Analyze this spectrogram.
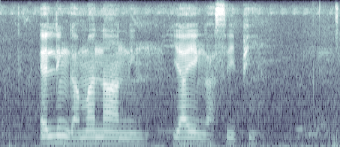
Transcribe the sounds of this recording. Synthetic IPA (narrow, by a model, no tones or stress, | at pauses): eliŋɡʱamananijajɛŋɡʱasiːpʰi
